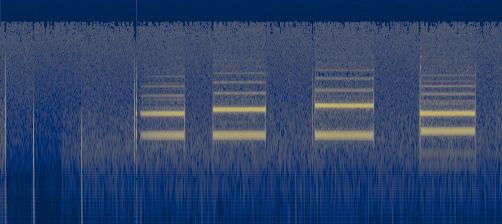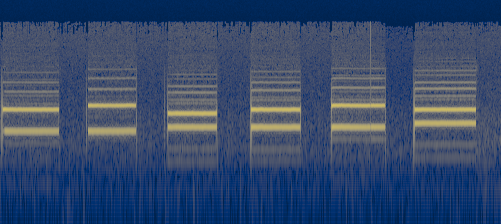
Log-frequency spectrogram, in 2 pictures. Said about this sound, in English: So, I'll talk to you later, and this is the end of the tape. I'll put the tones on and put it in a package and mail it to you right away.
